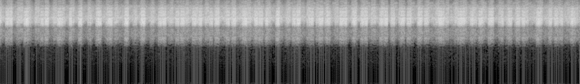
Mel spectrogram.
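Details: In a pine forest in Greece during midsummer, a chorus of cicadas buzzes loudly and without pause, a high rasping drone beating in rapid throbs.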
